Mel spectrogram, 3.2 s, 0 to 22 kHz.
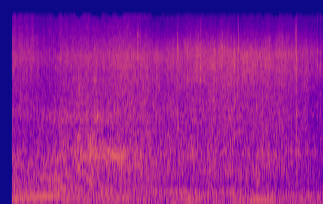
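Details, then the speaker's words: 2001 Chevy Suburban V8 on first shakedown drive after cylinder head rebuild: revving with deep rumble and faint rapid puffing from a small exhaust leak; idles rough from a damaged EGR tube leaking air into the intake. "bit of an exhaust leak I can hear it it's a shakedown run"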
